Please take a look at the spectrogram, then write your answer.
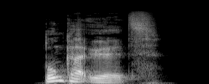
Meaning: genitive singular of Bunkeröl
- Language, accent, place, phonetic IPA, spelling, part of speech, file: German, Germany, Berlin, [ˈbʊŋkɐˌʔøːls], Bunkeröls, noun, De-Bunkeröls.ogg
